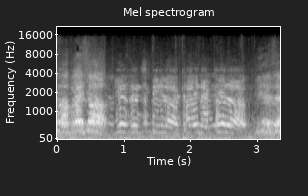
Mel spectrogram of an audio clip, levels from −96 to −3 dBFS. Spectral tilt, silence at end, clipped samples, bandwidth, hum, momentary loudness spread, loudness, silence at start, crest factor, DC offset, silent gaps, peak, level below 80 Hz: -5 dB/octave; 0 s; under 0.1%; 14.5 kHz; none; 9 LU; -18 LUFS; 0 s; 16 dB; under 0.1%; none; 0 dBFS; -36 dBFS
